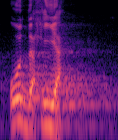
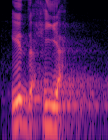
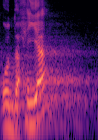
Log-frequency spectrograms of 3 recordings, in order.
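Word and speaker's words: أضحية: Udhiyatun bi dhammil hamzah, dengan mendhammah hamzah, udhiyah. Wa kasriha, boleh juga di kasroh dan juga di kasroh. Bagaimana kalau di kasroh bacanya? Idhiyah. Boleh bacanya udhiyah, boleh bacanya idhiyah. Wa jam'uha adhahi.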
